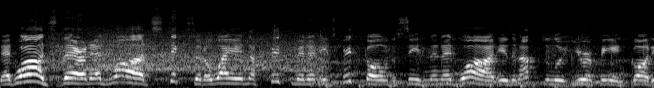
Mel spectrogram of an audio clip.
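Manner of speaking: loud, high, thrilled commentary; excited goal call. Real, not acted. Manager calling his striker's goal to viewers, excited shout. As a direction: call the goal like a fan going wild.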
